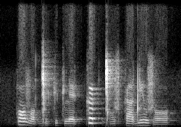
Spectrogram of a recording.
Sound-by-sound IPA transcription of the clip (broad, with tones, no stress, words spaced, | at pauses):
kɔ˦vɔ˩ɡ͡ǀe˨k ɪ˩k lɛ˩kːœ˥k ɡ͡ǀɔ˨zka˨ de˥ʊ̯zɔ˨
